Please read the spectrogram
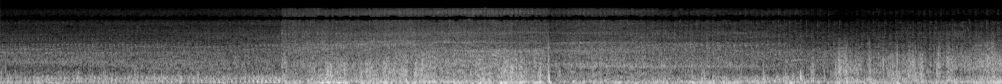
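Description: Rumbling road and wind noise from a moving car, changing abruptly every few seconds.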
